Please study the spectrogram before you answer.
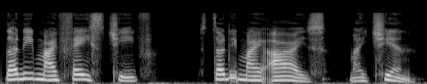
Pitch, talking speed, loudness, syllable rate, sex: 200 Hz, 110 wpm, -17 LUFS, 3.0 syllables/s, female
